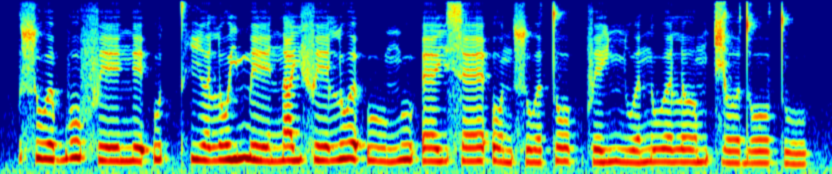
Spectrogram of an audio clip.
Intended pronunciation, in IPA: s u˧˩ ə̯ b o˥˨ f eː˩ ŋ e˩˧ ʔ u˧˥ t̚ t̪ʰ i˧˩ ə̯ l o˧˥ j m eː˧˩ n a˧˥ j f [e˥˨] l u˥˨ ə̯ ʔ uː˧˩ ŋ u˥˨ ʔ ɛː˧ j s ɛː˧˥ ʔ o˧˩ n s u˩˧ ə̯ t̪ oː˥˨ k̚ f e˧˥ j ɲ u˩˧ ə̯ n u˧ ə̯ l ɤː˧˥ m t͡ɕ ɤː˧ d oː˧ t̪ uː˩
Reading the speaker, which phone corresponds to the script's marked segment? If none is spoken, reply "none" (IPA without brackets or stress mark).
e˧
